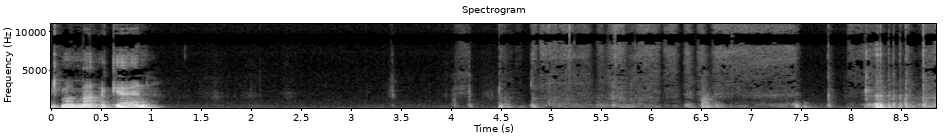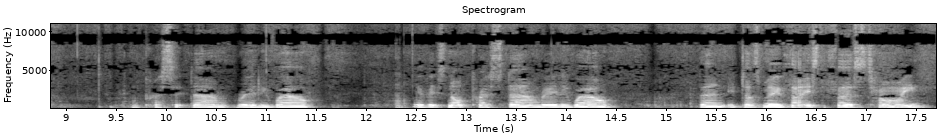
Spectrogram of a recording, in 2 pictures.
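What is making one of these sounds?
A small tool scrapes lightly across paper.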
